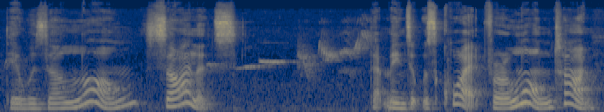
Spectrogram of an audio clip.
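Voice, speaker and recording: A woman's voice: mid-range voice, very animated, slow pace, a little hiss or hum. A woman reading a picture book aloud for young children, explaining simply and asking questions as she goes. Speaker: children's storyteller.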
